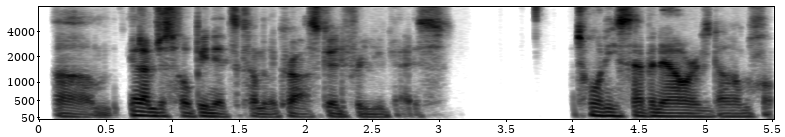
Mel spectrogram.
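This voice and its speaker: Against a quiet background, a somewhat breathy man speaks at a very deep, low pitch, keeping a moderate pace and fairly even intonation. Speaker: livestream host of a dads' show. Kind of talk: casual livestream chat. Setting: livestream from an office. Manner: quiet, low-pitched early-morning talk.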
